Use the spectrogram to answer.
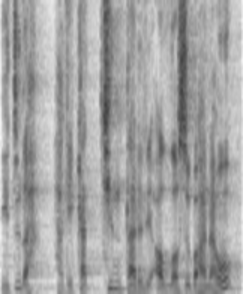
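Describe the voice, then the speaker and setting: A man preaching to a studio audience, animated and joking with them, his voice jumping up high to stress a point. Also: fast talker. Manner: animated, jokes with the audience, swoops up high for emphasis. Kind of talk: humorous sermon to a studio audience. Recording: reverberant studio hall.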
